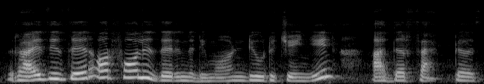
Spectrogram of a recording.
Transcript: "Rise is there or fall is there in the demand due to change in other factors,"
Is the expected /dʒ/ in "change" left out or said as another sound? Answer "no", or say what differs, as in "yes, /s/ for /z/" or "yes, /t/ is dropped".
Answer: no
